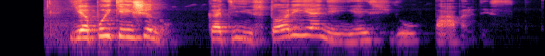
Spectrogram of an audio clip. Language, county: Lithuanian, Marijampolė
